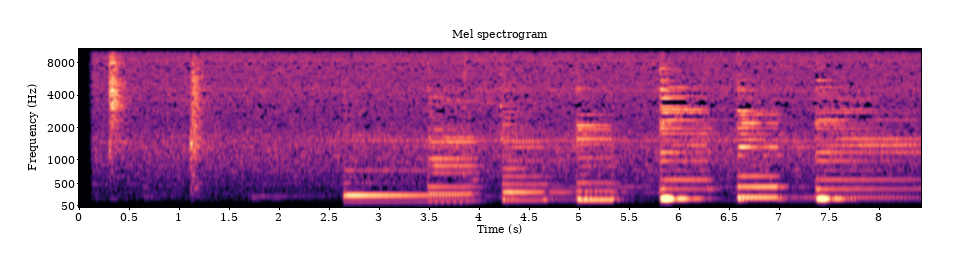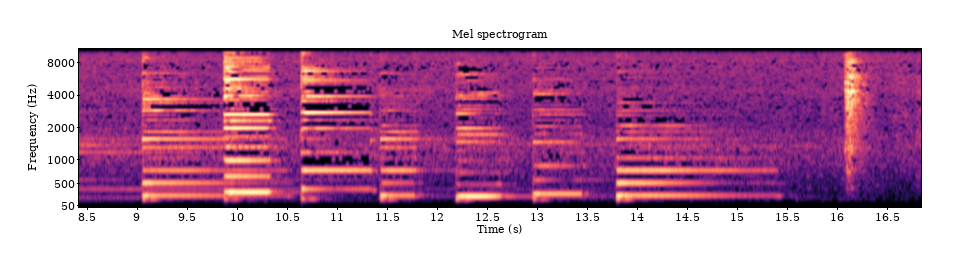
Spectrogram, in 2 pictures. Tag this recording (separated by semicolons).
acoustic; guitar; practice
